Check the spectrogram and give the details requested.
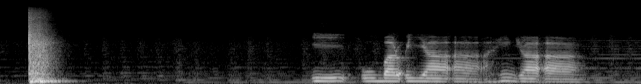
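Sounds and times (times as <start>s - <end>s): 
door slamming shut: 0.3s - 0.8s
speech: 3.1s - 6.0s.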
